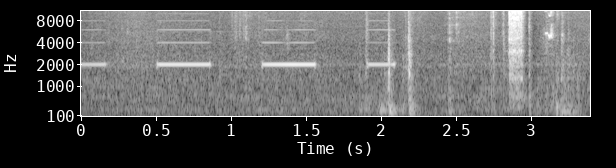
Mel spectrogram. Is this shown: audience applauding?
no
